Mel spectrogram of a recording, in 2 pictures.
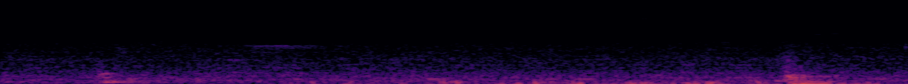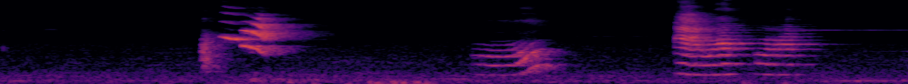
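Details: Pet talking parrot kept indoors: a few harsh, noisy squawks and rasping calls near the end, with quiet room background and soft thumps earlier.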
